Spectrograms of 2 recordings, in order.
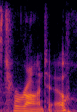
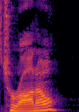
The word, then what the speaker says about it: Toronto: The funny thing about Toronto to me is that they actually pronounce it the way that the Canadians pronounce it, which is Toronto instead of Toronto.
